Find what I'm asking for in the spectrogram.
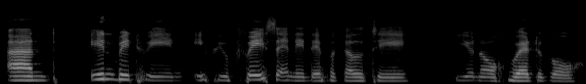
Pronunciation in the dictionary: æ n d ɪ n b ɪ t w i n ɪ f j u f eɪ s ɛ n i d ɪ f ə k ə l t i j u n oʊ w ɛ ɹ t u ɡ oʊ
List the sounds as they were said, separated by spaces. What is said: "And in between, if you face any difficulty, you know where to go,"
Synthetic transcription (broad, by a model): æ n d ɪ n b ɪ t w i n ɪ f j u f eɪ s ɛ n i d ɪ f ə k ə l t i j u n oʊ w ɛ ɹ t u ɡ oʊ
